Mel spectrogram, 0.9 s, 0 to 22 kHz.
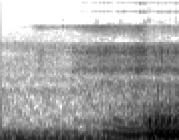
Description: The name of our SNORING PUG PUPPY is Kyro. He was 11 months old when I took this video. He likes to sleep in between our legs then SNORE.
